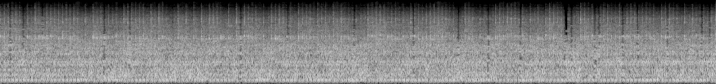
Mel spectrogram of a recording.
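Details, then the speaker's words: Craftsman 140cc edger engine, first run after finding intake valve far too tight and resetting valves, oil blown out exhaust, plug not yet changed: loud, uneven ragged buzzing, stumbling about three to four beats per second; rough running, cause suspected. "all right it runs runs like hammered but it runs"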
